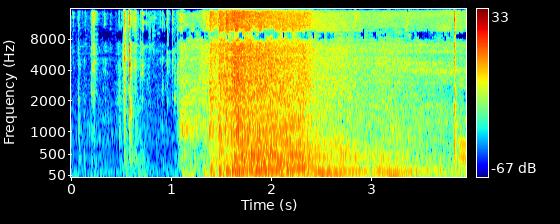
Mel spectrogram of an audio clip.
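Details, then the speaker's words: Crashed Honda Prelude returning after long layoff, previously wouldn't start for unknown reason; a few clicks, brief crank, catches quickly and settles into steady idle: normal engine start. "Holy crap, it starts. Holy crap, okay. Good to know. I don't know what I did, but now it wants to start."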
